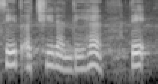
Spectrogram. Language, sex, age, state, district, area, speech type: Punjabi, female, 45-60, Punjab, Jalandhar, urban, spontaneous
